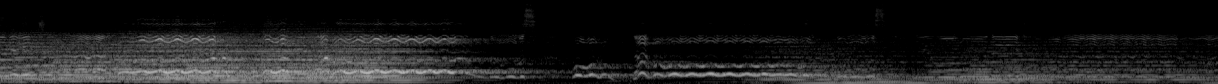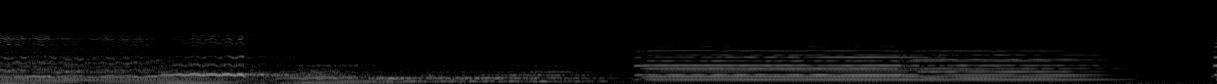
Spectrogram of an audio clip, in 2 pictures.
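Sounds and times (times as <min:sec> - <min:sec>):
mezzo-soprano singing: 0:00.0 - 0:16.2
chorus singing: 0:00.0 - 0:20.6.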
